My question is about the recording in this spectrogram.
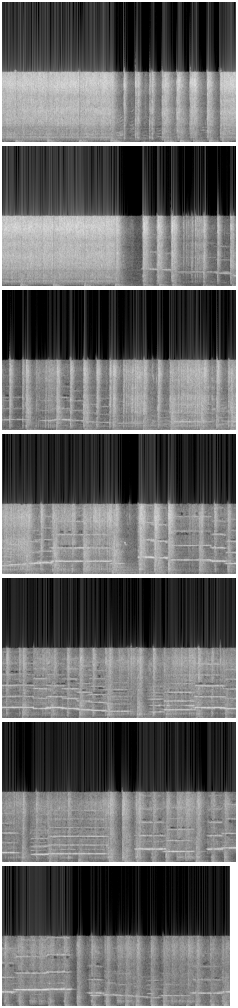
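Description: Marching flute band: the side drums beat alone for about seven seconds, then the flutes come in with a melody over the drum rhythm.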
